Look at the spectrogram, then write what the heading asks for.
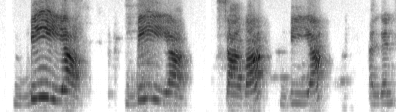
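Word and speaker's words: bien: It is not bn. Okay. Like I just said, not all the alphabets are pronounced. So it is sava Bia.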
